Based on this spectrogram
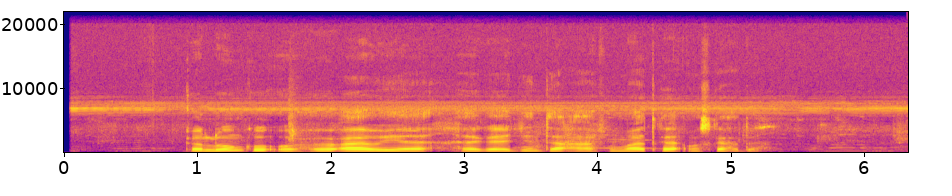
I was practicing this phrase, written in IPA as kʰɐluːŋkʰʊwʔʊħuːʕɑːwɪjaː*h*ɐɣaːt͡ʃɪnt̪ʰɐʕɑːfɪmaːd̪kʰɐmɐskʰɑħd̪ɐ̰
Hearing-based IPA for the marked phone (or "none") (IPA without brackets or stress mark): h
